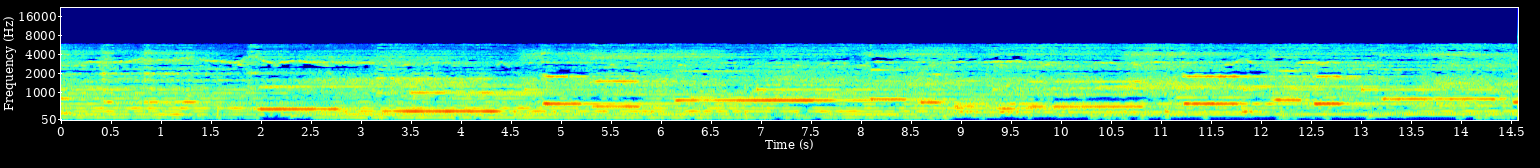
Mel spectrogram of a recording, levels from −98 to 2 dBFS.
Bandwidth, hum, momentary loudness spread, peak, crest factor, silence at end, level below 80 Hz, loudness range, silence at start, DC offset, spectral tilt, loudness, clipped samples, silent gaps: 6 kHz; none; 7 LU; -12 dBFS; 12 dB; 0 s; -64 dBFS; 3 LU; 0 s; under 0.1%; -5.5 dB/octave; -26 LUFS; under 0.1%; none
